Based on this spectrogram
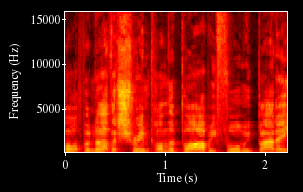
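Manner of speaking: weak put-on Australian accent. Speaker attempts an accent and admits it isn't their best, bad australian accent. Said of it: "It's not my best accent".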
